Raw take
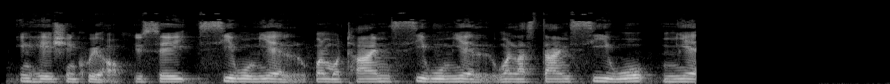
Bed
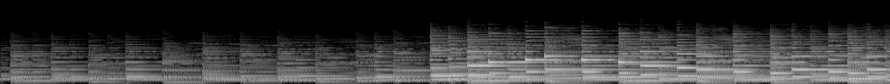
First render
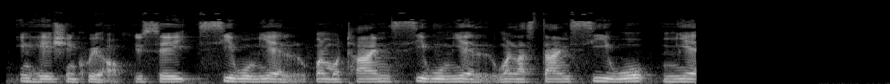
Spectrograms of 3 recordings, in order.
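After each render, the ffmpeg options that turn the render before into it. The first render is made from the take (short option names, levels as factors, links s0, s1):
-filter_complex "[0:a]asettb=1/sr,asplit=3[s0][s1][s2];[s0]atrim=end=2.324[s3];[s1]atrim=start=2.32:end=3.06,asetpts=PTS-STARTPTS,afade=t=in:d=0.004:c=qsin,afade=t=out:st=0.736:d=0.004:c=qsin,equalizer=f=5400:t=o:w=1.1:g=-4.5[s4];[s2]atrim=start=3.056[s5];[s3][s4]acrossfade=d=0.004:c1=hsin:c2=qsin[s6];[s6][s5]acrossfade=d=0.004:c1=qsin:c2=hsin,asettb=1/sr,asplit=3[s7][s8][s9];[s7]atrim=end=3.774[s10];[s8]atrim=start=3.77:end=5.29,asetpts=PTS-STARTPTS,afade=t=in:d=0.004:c=qsin,afade=t=out:st=1.516:d=0.004:c=qsin,bandreject=f=3200:w=12[s11];[s9]atrim=start=5.286[s12];[s10][s11]acrossfade=d=0.004:c1=hsin:c2=qsin[s13];[s13][s12]acrossfade=d=0.004:c1=qsin:c2=hsin"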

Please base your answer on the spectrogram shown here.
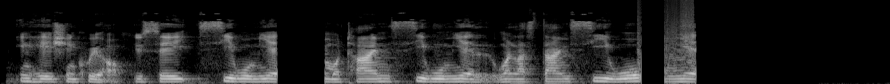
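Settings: -filter_complex "[0:a]asettb=1/sr,asplit=3[s0][s1][s2];[s0]atrim=end=5.104[s3];[s1]atrim=start=5.1:end=5.71,asetpts=PTS-STARTPTS,afade=t=in:d=0.004:c=qsin,afade=t=out:st=0.606:d=0.004:c=qsin,aeval=exprs='if(lt(val(0),0),0.708*val(0),val(0))':c=same[s4];[s2]atrim=start=5.706[s5];[s3][s4]acrossfade=d=0.004:c1=hsin:c2=qsin[s6];[s6][s5]acrossfade=d=0.004:c1=qsin:c2=hsin,asettb=1/sr,asplit=3[s7][s8][s9];[s7]atrim=end=6.374[s10];[s8]atrim=start=6.37:end=6.94,asetpts=PTS-STARTPTS,afade=t=in:d=0.004:c=qsin,afade=t=out:st=0.566:d=0.004:c=qsin,aeval=exprs='val(0)*gte(abs(val(0)),0.075)':c=same[s11];[s9]atrim=start=6.936[s12];[s10][s11]acrossfade=d=0.004:c1=hsin:c2=qsin[s13];[s13][s12]acrossfade=d=0.004:c1=qsin:c2=hsin,asplit=3[s14][s15][s16];[s14]atrim=end=2.77,asetpts=PTS-STARTPTS,afade=t=out:st=2.766:d=0.004:c=hsin[s17];[s15]atrim=start=2.77:end=3.25,asetpts=PTS-STARTPTS,volume=0[s18];[s16]atrim=start=3.25,asetpts=PTS-STARTPTS,afade=t=in:d=0.004:c=hsin[s19];[s17][s18][s19]concat=n=3:v=0:a=1"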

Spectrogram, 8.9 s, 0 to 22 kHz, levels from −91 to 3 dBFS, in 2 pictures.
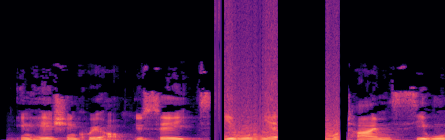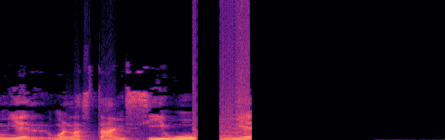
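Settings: -filter_complex "[0:a]asplit=3[s0][s1][s2];[s0]afade=t=out:st=2.08:d=0.02[s3];[s1]aeval=exprs='val(0)*gte(abs(val(0)),0.1)':c=same,afade=t=in:st=2.08:d=0.02,afade=t=out:st=3.46:d=0.02[s4];[s2]afade=t=in:st=3.46:d=0.02[s5];[s3][s4][s5]amix=inputs=3:normalize=0"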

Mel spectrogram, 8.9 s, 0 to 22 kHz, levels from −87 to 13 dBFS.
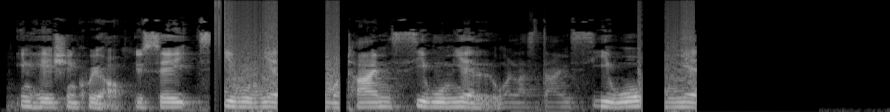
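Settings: -filter_complex "[0:a]asettb=1/sr,asplit=3[s0][s1][s2];[s0]atrim=end=0.964[s3];[s1]atrim=start=0.96:end=2.25,asetpts=PTS-STARTPTS,afade=t=in:d=0.004:c=qsin,afade=t=out:st=1.286:d=0.004:c=qsin,highshelf=f=6100:g=10[s4];[s2]atrim=start=2.246[s5];[s3][s4]acrossfade=d=0.004:c1=hsin:c2=qsin[s6];[s6][s5]acrossfade=d=0.004:c1=qsin:c2=hsin,asettb=1/sr,asplit=3[s7][s8][s9];[s7]atrim=end=5.004[s10];[s8]atrim=start=5:end=6.01,asetpts=PTS-STARTPTS,afade=t=in:d=0.004:c=qsin,afade=t=out:st=1.006:d=0.004:c=qsin,acompressor=threshold=0.0158:ratio=4:attack=3.2:release=140:knee=1:detection=peak[s11];[s9]atrim=start=6.006[s12];[s10][s11]acrossfade=d=0.004:c1=hsin:c2=qsin[s13];[s13][s12]acrossfade=d=0.004:c1=qsin:c2=hsin"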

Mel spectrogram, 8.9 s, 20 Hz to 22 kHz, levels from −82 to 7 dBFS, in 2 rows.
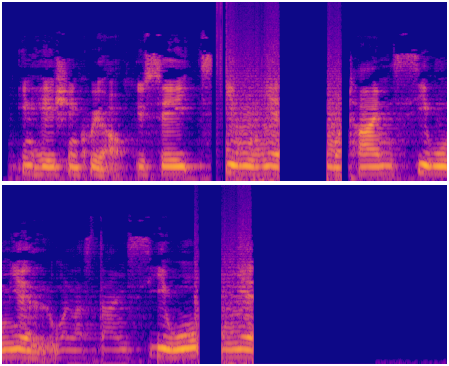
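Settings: -af "highshelf=f=7300:g=-11,aecho=1:1:3.6:0.87"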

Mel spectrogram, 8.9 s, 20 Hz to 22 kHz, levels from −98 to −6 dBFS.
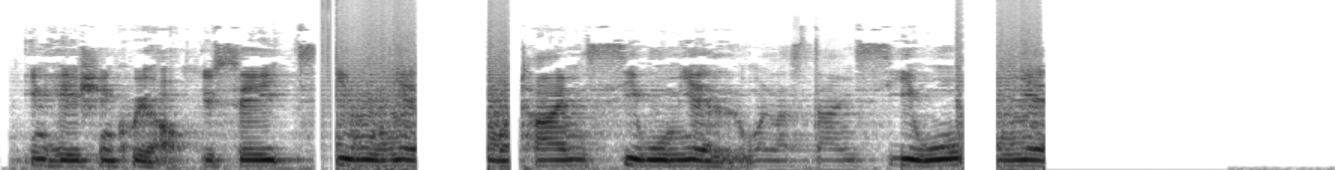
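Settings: -filter_complex "[0:a]acrossover=split=220|3300[s0][s1][s2];[s1]alimiter=limit=0.237:level=0:latency=1:release=57[s3];[s2]acompressor=threshold=0.0112:ratio=6[s4];[s0][s3][s4]amix=inputs=3:normalize=0"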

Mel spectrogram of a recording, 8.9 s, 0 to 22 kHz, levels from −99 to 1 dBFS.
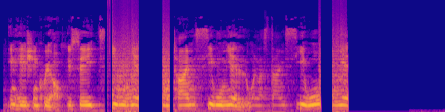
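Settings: -af "volume=0.794"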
